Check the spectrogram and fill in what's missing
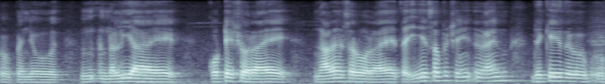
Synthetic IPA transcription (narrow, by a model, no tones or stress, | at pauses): pɐ̃ɦɪ̃ɲd͡ʑo | nɐliaːɦe | koːʈeːʃʋɐɾaːɦe | naːɾaːɪɽ̃sɐɾoʋəɾaːɦet̪ɐɪɦesɐbʱʊʃɐjaːɦɪnɪ̆d͡ʑeːke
